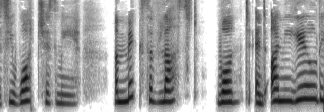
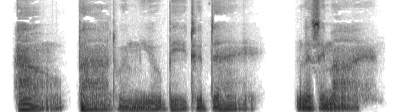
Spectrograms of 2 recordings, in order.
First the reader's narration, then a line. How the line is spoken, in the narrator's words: He asks me in a hypnotic voice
